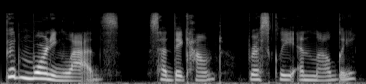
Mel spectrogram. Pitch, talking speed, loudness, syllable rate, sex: 225 Hz, 145 wpm, -18 LUFS, 3.9 syllables/s, female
